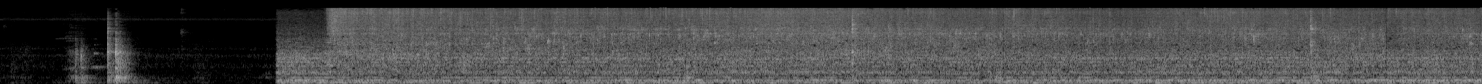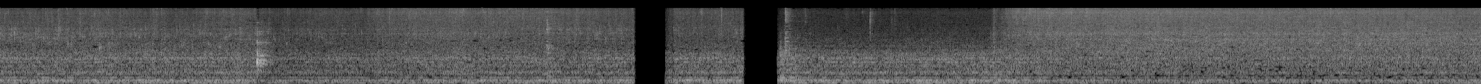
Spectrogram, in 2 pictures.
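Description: Chopped garlic, shallot, chili and ginger frying in hot oil in a wok: a steady sizzle that starts suddenly about three seconds in, with a few sharp clicks of the spatula against the pan. The sizzle cuts out twice briefly a little after two-thirds of the way through.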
